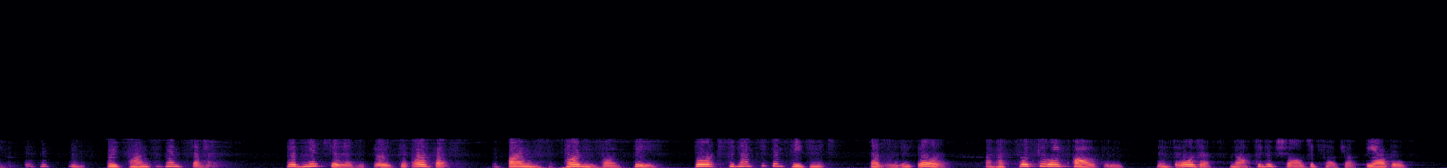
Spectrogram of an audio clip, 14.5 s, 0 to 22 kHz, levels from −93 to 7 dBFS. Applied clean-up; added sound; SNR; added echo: neural mask model DeepFilterNet 3.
